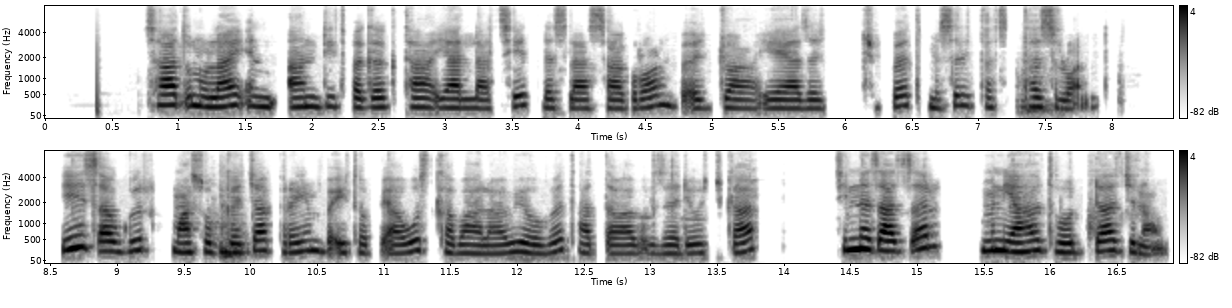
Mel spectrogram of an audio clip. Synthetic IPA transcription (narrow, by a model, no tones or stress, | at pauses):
sat̪ʼunulajand̪it̪fəɡəɡʼt̪ʰajalːat̪se̞t̪ləsɨlasaɡɾwanbə̰ʔɨd͡ʒːwajɛjazə | t͡ʃːɪbːət̪mɨslt̪ʰəslwa̰l | jɪhsʼəwɡɨɾmaswɔɡəd͡ʒakʰɨɾejmbə̰ʔit̪ʰjo̞pʼːja̰wʊst̪ʼkʰəβahlawijɛwʊβət̪ʰat̪ʼːəβaβə̰kʼzəd̪e̞wot͡ʃːɡ̥aɾ | sinːəsʼasʼːəɾ | mɨnjahɨlt̪ʰəwɔd̪ad͡ʒnə̰w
